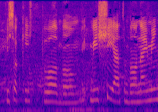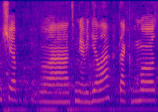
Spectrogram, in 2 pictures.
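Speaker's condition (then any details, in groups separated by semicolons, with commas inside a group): Deafness; born hearing, near-total hearing loss in early childhood, caused by medicines given as treatment; reads lips, sometimes uses hearing aid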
